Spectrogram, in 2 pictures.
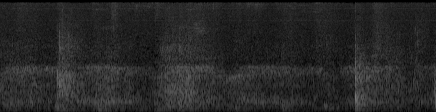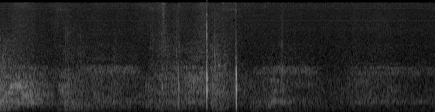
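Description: Soft breaths and sniffs close to a handheld camcorder's microphone in a quiet small room, with two sharp clicks in quick succession about six and a half seconds in.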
